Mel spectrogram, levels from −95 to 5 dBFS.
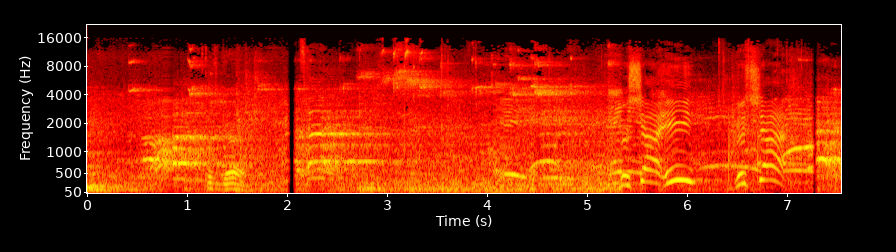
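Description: Two spots of lost LE Audio frames: about 90 ms at 0.77 to 0.86 s, then gaps scattered across 4.05 to 4.17 s, none much over 30 ms. The LC3 decoder patches them by replaying the last spectrum with scrambled signs, so the audio smears into noise.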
